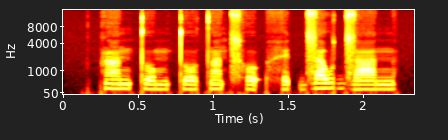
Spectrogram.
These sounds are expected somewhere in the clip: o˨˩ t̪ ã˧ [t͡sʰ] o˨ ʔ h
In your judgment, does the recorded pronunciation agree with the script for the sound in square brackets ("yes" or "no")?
yes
